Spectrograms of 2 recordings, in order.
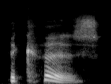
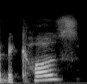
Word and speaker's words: because: the au in because the second vowel sound that can be pronounced like the o the vowel sound in log o because oz o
